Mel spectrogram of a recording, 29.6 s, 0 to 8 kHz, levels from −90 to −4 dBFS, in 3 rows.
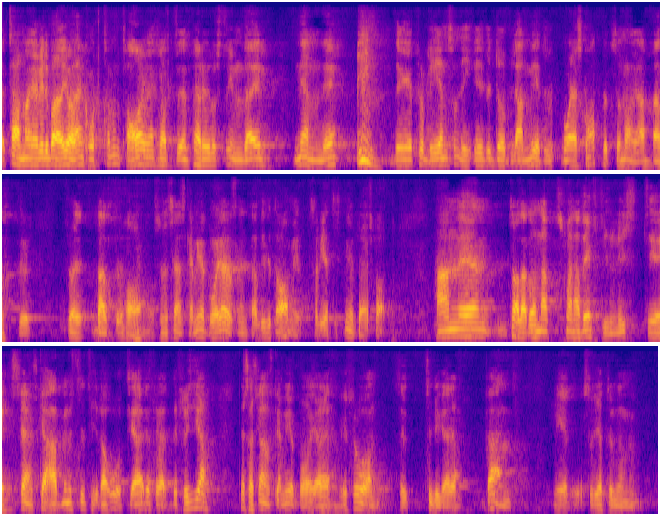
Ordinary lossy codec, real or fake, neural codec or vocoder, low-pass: AAC, 32 kbps; fake; codec, 44.1 kHz, 2.6 kbps, DAC; 7.2 kHz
